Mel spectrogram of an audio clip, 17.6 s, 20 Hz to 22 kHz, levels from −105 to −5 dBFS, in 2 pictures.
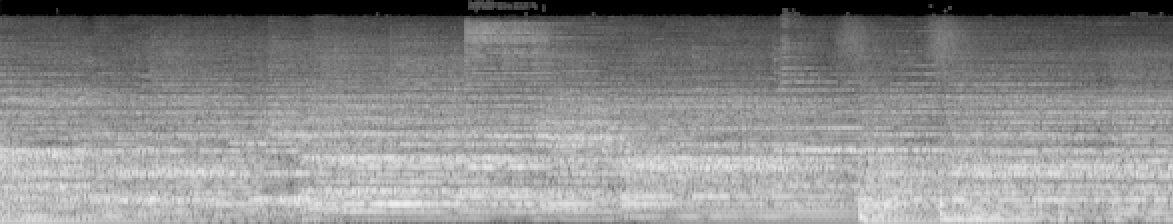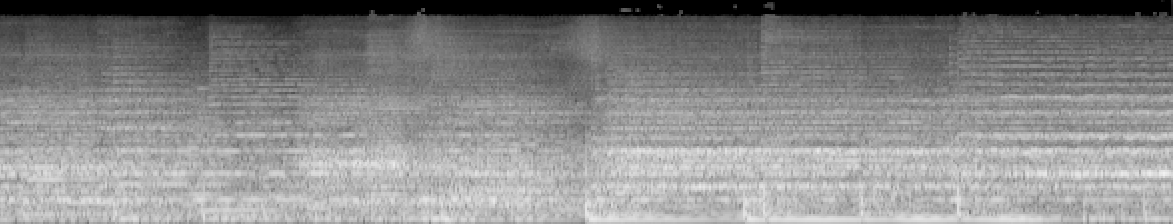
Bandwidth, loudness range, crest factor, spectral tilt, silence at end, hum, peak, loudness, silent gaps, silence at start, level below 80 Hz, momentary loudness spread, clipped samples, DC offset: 16 kHz; 2 LU; 14 dB; -5.5 dB/octave; 0 s; none; -2 dBFS; -17 LUFS; none; 0 s; -54 dBFS; 4 LU; under 0.1%; under 0.1%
